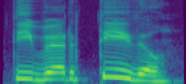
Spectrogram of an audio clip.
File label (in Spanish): "divertido", spanish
